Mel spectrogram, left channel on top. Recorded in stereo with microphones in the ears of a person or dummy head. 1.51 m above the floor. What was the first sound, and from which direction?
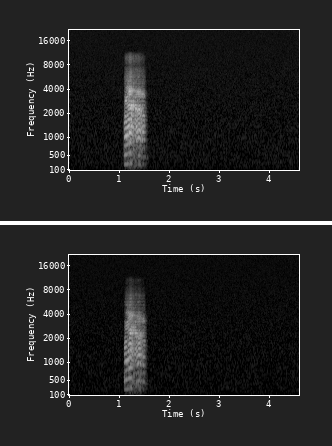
A cat meowing, 55° left (ahead or behind).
